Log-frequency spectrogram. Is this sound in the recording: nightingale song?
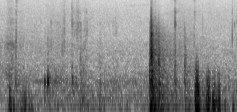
no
